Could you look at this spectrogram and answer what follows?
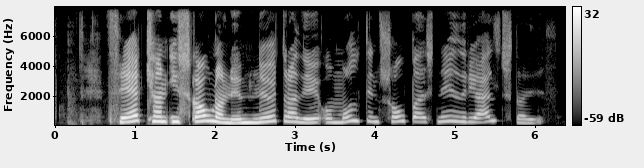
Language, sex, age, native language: Icelandic, male, 11, Icelandic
